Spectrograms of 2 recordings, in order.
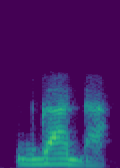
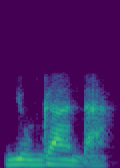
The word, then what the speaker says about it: Uganda: but now we put we don't pronounce the U as you pronounce in English. We just say Uganda instead of Uganda.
